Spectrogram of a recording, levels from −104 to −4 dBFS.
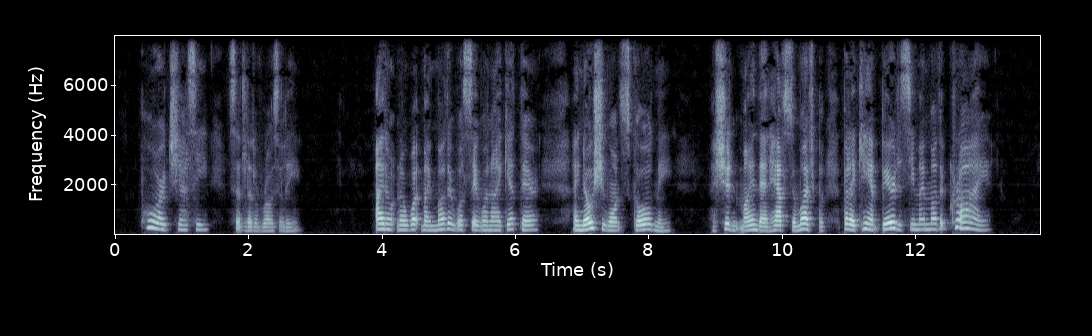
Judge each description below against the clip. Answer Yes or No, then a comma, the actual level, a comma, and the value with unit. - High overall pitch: Yes, high, 195 Hz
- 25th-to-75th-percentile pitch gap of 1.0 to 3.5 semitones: Yes, average, 2.9 semitones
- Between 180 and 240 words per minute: No, average, 170 wpm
